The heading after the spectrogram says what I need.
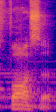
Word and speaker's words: fossa: It's just that the global game of telephone has American like it fa while England pronounces it as Fauca. So if your point of reference is the movie, it's the fa. If it's sat at borrow or the wild thornberries, it's fauca.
